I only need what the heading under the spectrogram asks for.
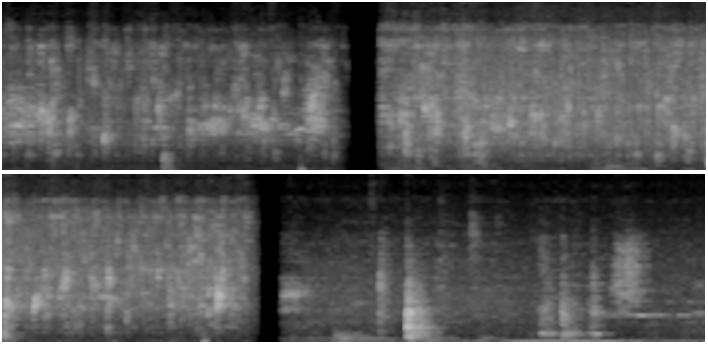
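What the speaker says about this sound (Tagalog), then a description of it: "Initin lang po muna natin itong tinapa at dito na rin po natin igigis ang bawang at sibuyas at luya." Smoked fish heated in a pan with garlic, onion and ginger being sautéed: loud, close frying sizzle with scraping stirs, broken by two brief pauses.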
